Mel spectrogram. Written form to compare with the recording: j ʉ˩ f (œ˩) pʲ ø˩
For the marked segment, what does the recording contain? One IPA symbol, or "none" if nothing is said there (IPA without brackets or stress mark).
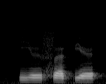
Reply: œ˩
